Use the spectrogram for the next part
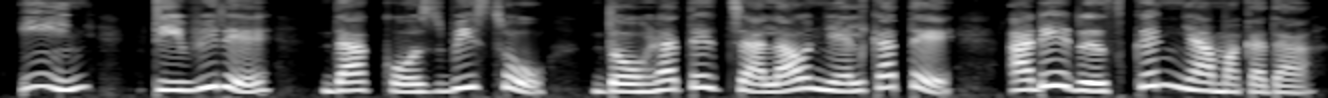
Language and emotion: Santali, happy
